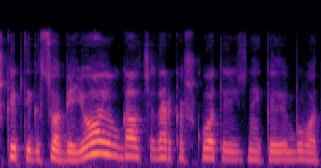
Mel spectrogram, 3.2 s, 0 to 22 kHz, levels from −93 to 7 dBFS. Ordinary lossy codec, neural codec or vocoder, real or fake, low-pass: Opus, 24 kbps; none; real; 10.8 kHz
